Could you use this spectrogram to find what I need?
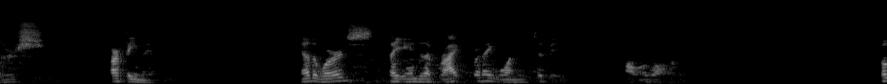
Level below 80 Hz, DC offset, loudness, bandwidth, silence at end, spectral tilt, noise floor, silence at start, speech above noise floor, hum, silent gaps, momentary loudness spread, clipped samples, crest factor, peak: -86 dBFS; under 0.1%; -41 LUFS; 14.5 kHz; 0 s; -4.5 dB/octave; -85 dBFS; 0 s; 44 dB; none; none; 17 LU; under 0.1%; 26 dB; -18 dBFS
